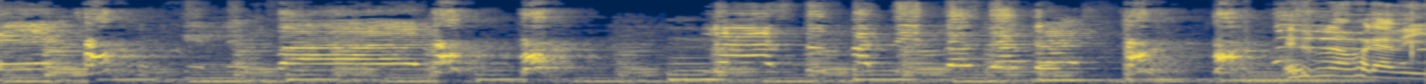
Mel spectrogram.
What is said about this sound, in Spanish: No me digas que no es precioso este final. Es maravilloso. Pues el que hacía wow era el perro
